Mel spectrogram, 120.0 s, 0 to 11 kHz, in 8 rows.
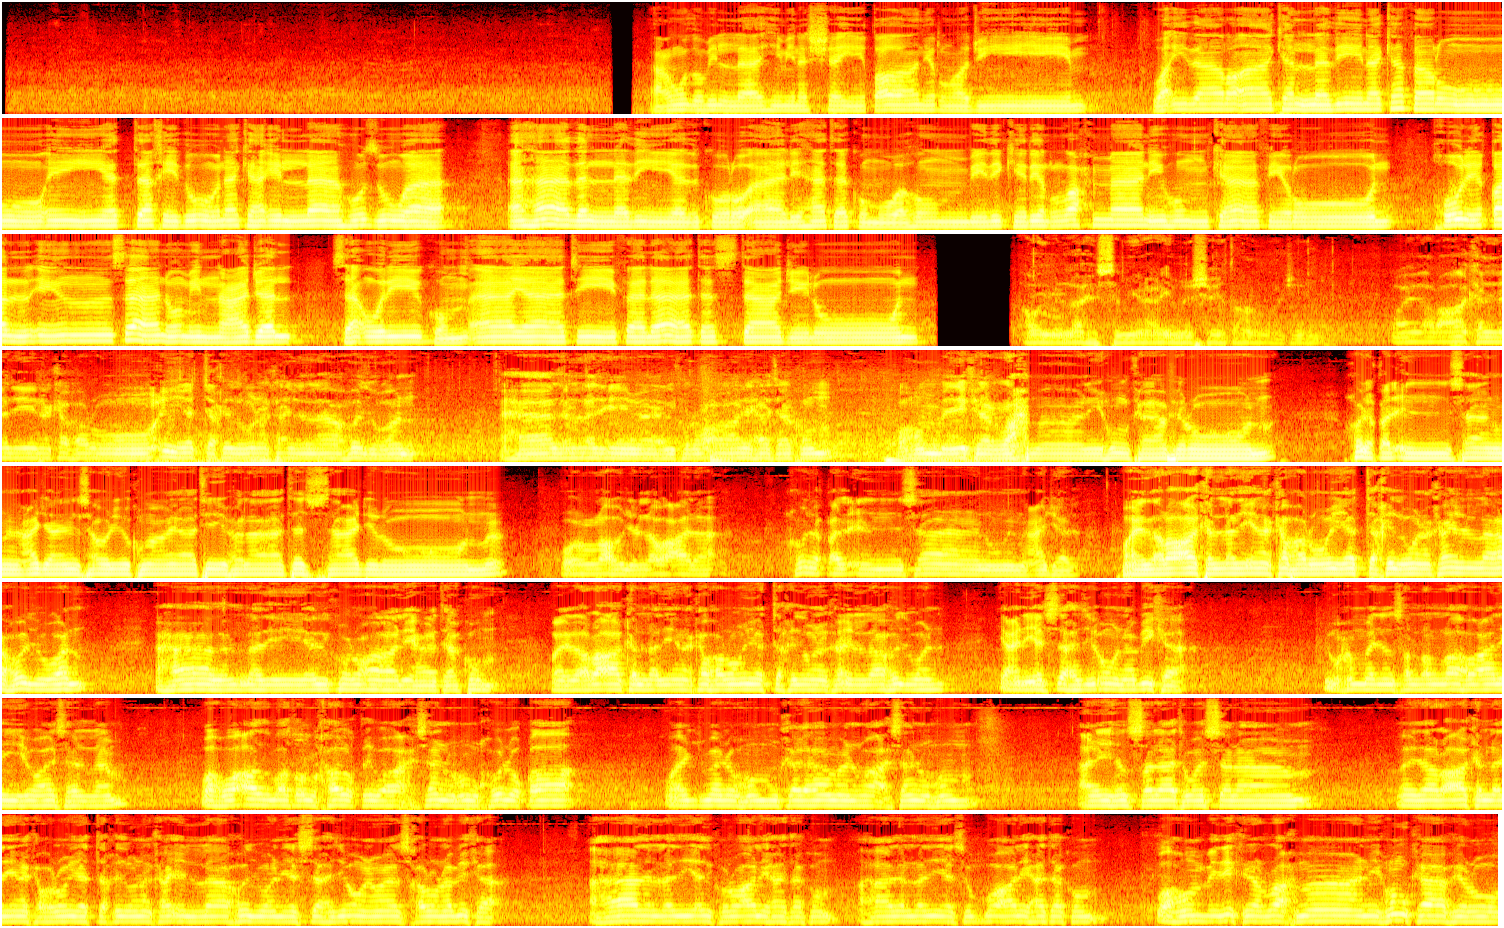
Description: تاريخ النشر ١٤ جمادى الآخرة ١٤٤٠ هـ المكان: المسجد الحرام الشيخ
